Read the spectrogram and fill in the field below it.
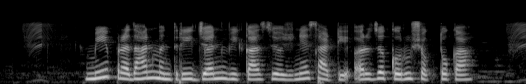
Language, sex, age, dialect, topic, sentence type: Marathi, female, 18-24, Standard Marathi, banking, question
